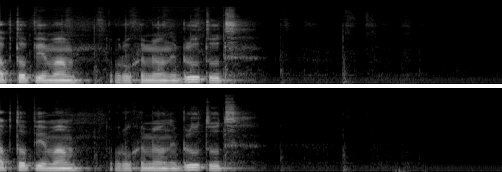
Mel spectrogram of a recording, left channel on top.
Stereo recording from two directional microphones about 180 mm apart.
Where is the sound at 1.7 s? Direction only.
15° right (ahead or behind).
